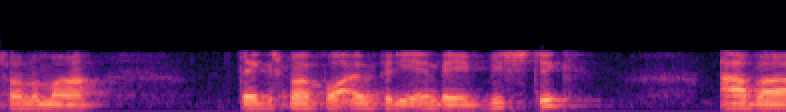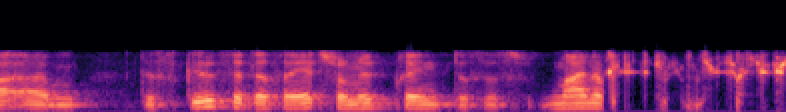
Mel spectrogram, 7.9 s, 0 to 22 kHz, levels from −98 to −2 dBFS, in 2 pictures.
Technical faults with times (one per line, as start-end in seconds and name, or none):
6.94-7.86 codec payload misread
